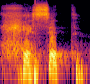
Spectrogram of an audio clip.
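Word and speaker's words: חסד: En el hebreo esta palabra se escribe jeset.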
